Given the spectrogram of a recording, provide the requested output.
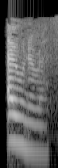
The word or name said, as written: onerous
